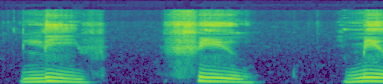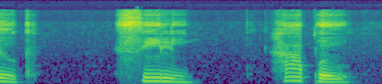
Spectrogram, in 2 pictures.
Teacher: The next is the alveolar lateral sound. This sound is a voiced alveolar lateral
